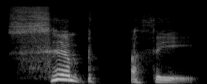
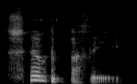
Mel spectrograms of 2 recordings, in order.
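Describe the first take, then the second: First: "Sympathy" stretched slow and low; slow drawn out. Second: "Sympathy" repeated much softer, fading; soft echo. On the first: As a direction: drag out "Sympathy" with disdain. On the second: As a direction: let "Sympathy" die away to a hush. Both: Shown as a demonstration.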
